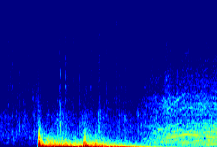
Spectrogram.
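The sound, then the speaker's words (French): Two loud, deep bass drum hits, struck by a circus orchestra musician, land about half a second apart, heavy, their low boom ringing on and slowly fading after the second strike. “L'un des musiciens tapa à deux reprises sur sa grosse caisse.”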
